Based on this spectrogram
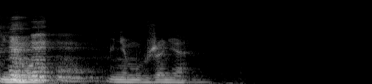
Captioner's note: laughing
